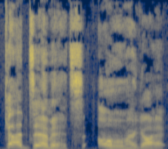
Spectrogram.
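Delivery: high, slow, drawn-out laughing curse. Real, not acted. Recording for Andrew, laughing at her tenth try. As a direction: laugh it out in defeat.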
